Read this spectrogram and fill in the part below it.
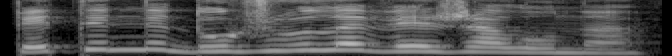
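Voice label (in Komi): петінныд удж вылӧ вежалунӧ, Komi, female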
